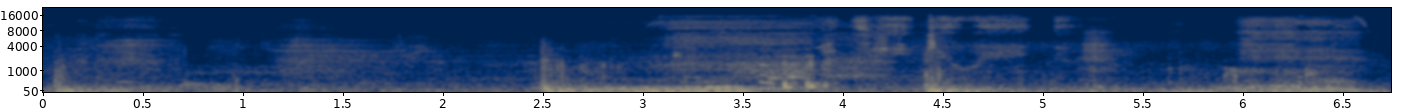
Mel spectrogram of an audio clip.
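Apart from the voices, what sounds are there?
loud sniffing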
